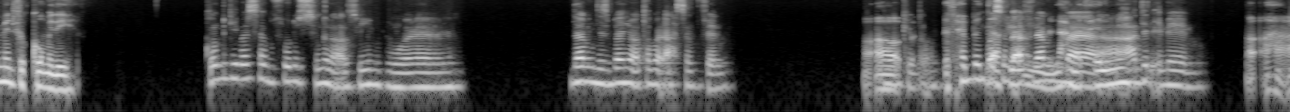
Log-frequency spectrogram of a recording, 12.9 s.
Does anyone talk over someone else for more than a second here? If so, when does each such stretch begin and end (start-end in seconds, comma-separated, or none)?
9.8-11.4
